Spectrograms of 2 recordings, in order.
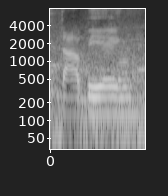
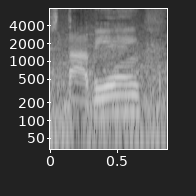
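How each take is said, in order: First: It is said in a Caribbean accent. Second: It is said in a neutral standard accent.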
